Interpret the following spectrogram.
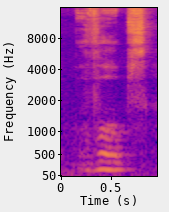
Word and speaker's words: verb: In English grammar, we call these actions or action words as verbs. The spelling of verb is V-E-R-B, verb. But we pronounce R as silent, so verbs.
